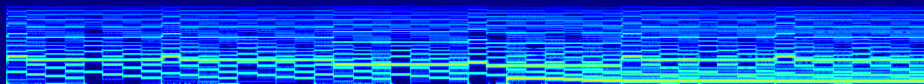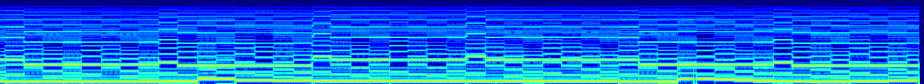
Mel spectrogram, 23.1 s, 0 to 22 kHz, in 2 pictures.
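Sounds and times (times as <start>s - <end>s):
music in a village forest: 0.1s - 23.0s.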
